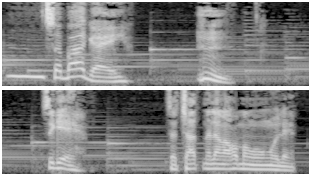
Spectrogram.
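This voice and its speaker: Young man, mid-pitched, playful charmer, coaxing, persistent, radio drama, faint music behind. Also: huge pitch swings, takes it slowly, darkish tone. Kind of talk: Filipino radio drama acting.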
